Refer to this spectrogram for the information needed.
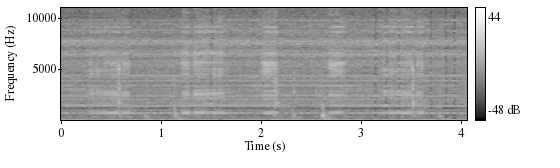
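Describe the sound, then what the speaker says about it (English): Metal tool parts clamped in place are ground down with a continuous rough, buzzing abrasive drone and small scraping surges, steady and close, with no talking. "Just another shot of grinding."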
